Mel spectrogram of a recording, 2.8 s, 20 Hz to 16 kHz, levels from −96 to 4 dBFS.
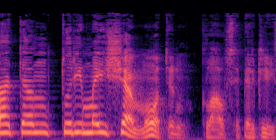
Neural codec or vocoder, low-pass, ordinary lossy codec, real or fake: none; 14.4 kHz; MP3, 48 kbps; real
